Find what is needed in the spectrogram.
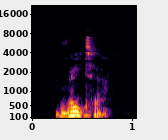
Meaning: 1. One who provides a rating or assessment 2. One who rates or scolds
- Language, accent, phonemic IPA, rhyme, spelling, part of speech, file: English, Southern England, /ˈɹeɪtə(ɹ)/, -eɪtə(ɹ), rater, noun, LL-Q1860 (eng)-rater.wav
